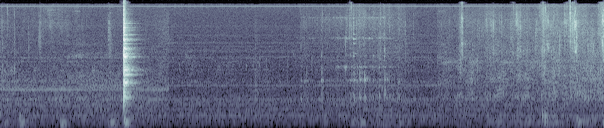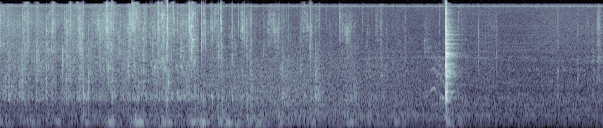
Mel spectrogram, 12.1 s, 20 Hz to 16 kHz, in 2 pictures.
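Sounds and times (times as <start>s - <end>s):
whisk beating mixture in jug: 3.4s - 10.8s.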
